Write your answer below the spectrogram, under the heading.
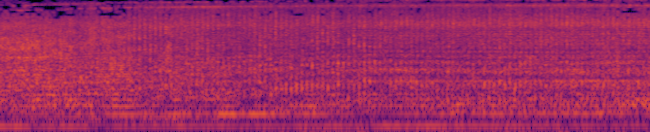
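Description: A helicopter running steadily: a constant engine and rotor drone with a steady low hum.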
